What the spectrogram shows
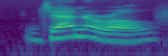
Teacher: when g is followed by either an e or an i it sounds kind of like h like in the english word hot but a little spittier and more guttural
